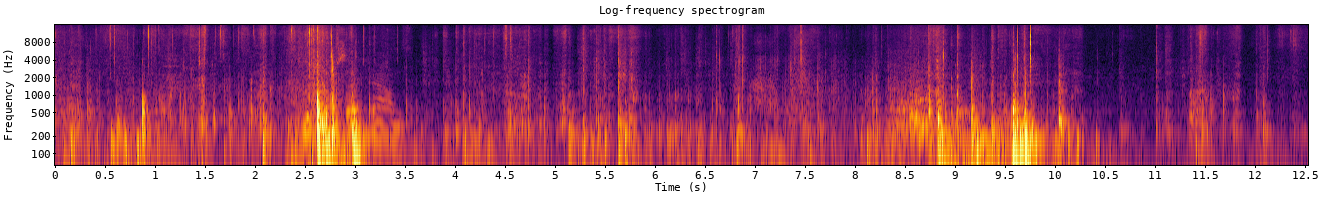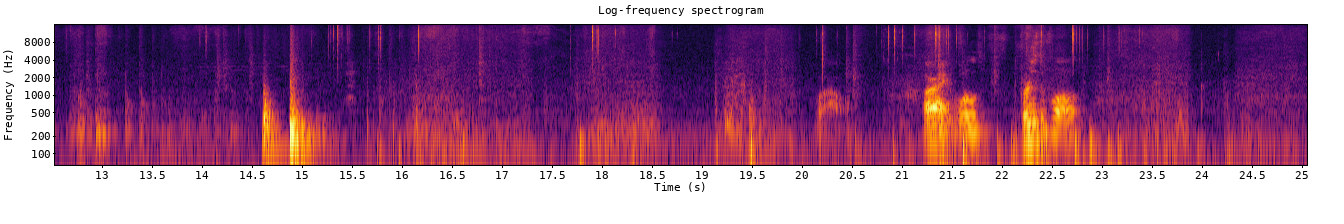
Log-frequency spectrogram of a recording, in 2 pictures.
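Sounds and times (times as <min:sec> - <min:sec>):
cardboard boxes being handled: 0:00.0 - 0:10.4, 0:21.1 - 0:25.0.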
